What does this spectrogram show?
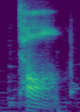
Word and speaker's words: Tahm: were chasing was named Tom. Hey man. Unfortunately, they didn't until they saw the figure realize that it's spelled Tom Tahm.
